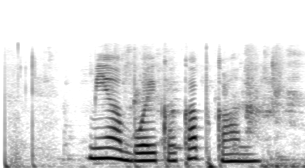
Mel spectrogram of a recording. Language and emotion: Russian, neutral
